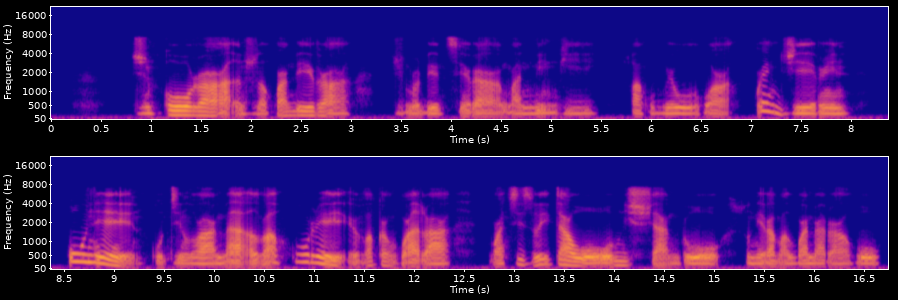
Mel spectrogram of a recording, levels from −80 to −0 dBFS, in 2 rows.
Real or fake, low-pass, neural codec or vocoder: fake; 7.2 kHz; autoencoder, 22.05 kHz, a latent of 192 numbers a frame, VITS, trained on many speakers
